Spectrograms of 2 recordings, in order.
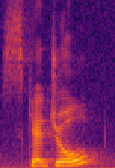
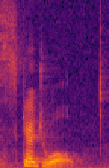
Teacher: there are actually two ways to pronounce this word: SKE-j'l - two syllables, and SKE-juw-w'l - three syllables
